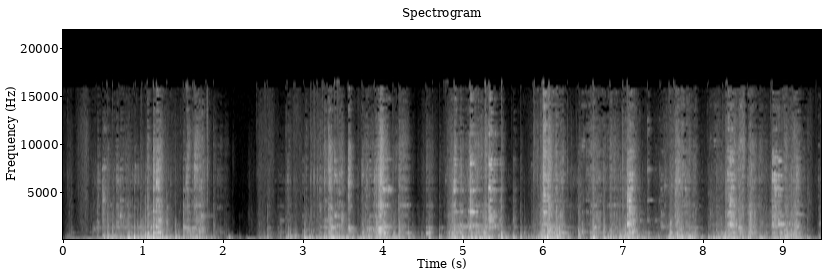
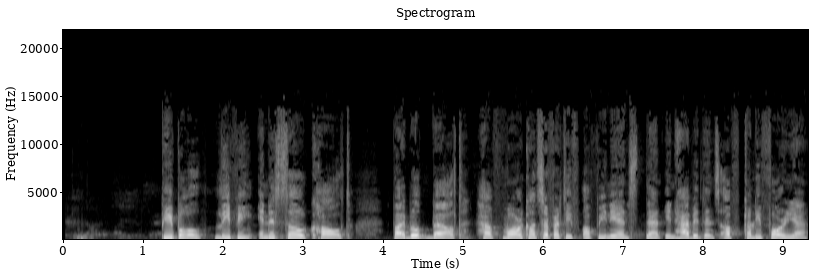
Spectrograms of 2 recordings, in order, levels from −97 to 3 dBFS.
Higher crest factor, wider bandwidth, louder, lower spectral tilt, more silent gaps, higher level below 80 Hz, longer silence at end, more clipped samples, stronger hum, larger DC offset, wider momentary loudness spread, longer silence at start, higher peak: first, 24 dB vs 18 dB; first, 17 kHz vs 13 kHz; second, -28 LUFS vs -24 LUFS; second, -4 dB/octave vs -6.5 dB/octave; neither; first, -44 dBFS vs -58 dBFS; about the same, 0 s vs 0 s; neither; neither; neither; first, 14 LU vs 8 LU; second, 0.05 s vs 0.25 s; about the same, -4 dBFS vs -6 dBFS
